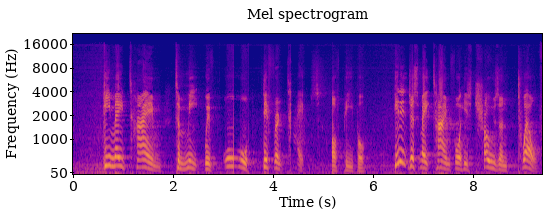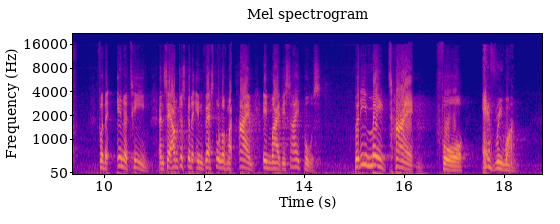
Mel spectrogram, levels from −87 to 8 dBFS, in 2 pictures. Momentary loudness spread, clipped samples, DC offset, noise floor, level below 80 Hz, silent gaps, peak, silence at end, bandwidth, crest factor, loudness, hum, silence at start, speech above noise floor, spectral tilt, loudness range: 12 LU; under 0.1%; under 0.1%; -50 dBFS; -46 dBFS; none; -6 dBFS; 0.5 s; 17.5 kHz; 16 dB; -21 LUFS; none; 0.25 s; 29 dB; -4.5 dB/octave; 6 LU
